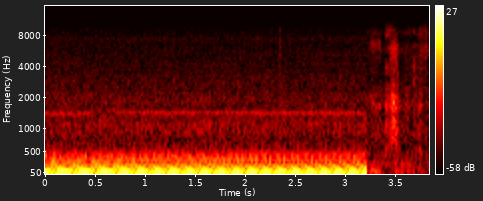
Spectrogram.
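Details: BMW E34 with M50 engine after fuel pump replacement fixed a no-start; smooth, even low idle with steady firing rhythm for about three seconds before cutting off, stable idle.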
